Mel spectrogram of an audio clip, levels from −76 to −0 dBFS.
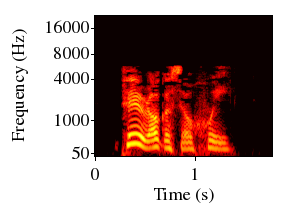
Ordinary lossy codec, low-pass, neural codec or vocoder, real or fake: MP3, 24 kbps; 7.2 kHz; none; real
